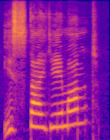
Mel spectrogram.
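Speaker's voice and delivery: high, loud anxious call. Acted. Boy calls into the toilet, high and loud. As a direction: call down into the dark. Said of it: "ruft er in die Klomuschel hinein".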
